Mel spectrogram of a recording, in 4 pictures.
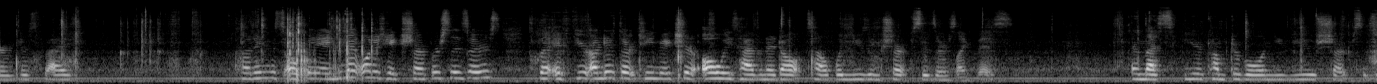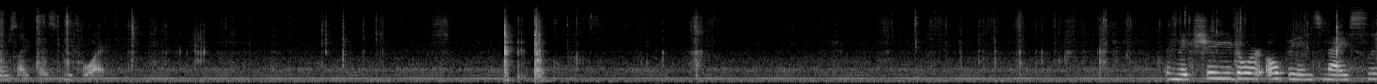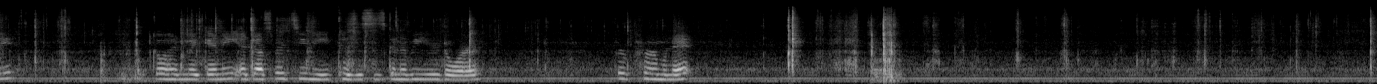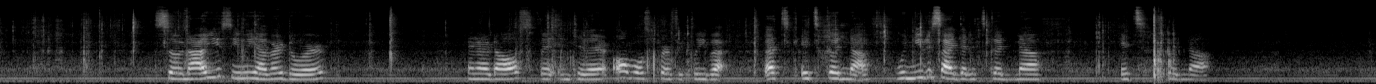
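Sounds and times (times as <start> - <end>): steady low hum: 0.0 - 55.0
scissors and cardboard rustling: 0.1 - 3.8, 11.2 - 16.0, 22.6 - 33.1, 35.7 - 44.0, 46.4 - 51.4
cardboard crinkle: 29.1 - 33.2, 35.6 - 44.0.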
